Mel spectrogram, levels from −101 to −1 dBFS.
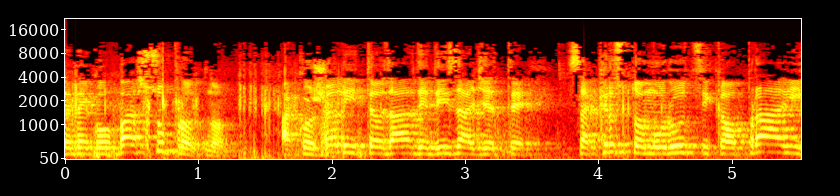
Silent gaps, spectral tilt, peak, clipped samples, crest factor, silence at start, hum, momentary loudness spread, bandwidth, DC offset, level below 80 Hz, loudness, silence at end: none; -2.5 dB/octave; 0 dBFS; under 0.1%; 16 dB; 0 s; none; 5 LU; 11.5 kHz; under 0.1%; -48 dBFS; -16 LUFS; 0 s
